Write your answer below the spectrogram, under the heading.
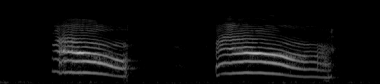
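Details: Domestic cat in California uttering two drawn-out meows, the second longer at over a second, both level in pitch with a drop at the end, recorded indoors in quiet.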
